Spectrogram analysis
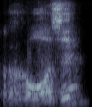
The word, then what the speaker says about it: roze: Pink, in Dutch, is called roze. Roze. So this is kind of different from how you would expect it to be pronounced, because we kind of stole it from French, and then kind of butchered it as we do.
